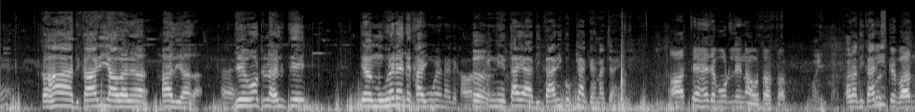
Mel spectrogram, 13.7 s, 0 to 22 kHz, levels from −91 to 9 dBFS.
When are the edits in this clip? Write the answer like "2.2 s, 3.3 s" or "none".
7.4 s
